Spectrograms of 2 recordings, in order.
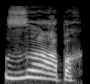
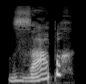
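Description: First: High, loud exasperated bark; barked roar. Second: Cool, puzzled query; raised-brow question. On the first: Vampire snaps back at the puzzled girl, high loud bark. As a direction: bellow the word back in alarm. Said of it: "рявкнул он". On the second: Heroine questions the frantic vampire, cool raised-brow query. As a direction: ask evenly with a mildly sceptical lift. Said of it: "вскинула я брови". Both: A narrator's reading.

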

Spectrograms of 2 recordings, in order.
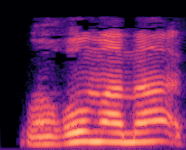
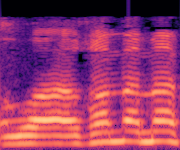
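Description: First: "وغمم" as wa-ghumama; rounded u-vowel on the ghayn of "وغمم"; ghayn with damma. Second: "وغمم" as wa-ghamama; ghayn with fatha. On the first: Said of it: "بضمها". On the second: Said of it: "بفتح الغين". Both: Shown as a demonstration.

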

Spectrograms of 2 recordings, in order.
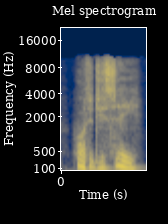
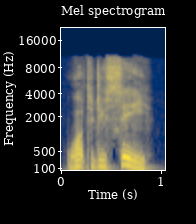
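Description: First: Soft, gently urgent question; hushed question. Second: Higher-pitched, urgent question; insistent repeated question. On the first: Drusha questioning the dying hunter, hushed. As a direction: ask the dying man softly. First asking of dying man. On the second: Drusha pressing the dying hunter, insistent. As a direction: press for an answer, pitch raised. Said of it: "Drusha repeated". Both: A narrator's reading.

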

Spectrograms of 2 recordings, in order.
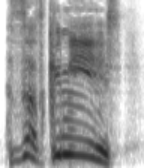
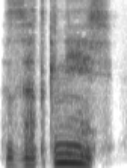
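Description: First: High, torn scream. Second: Choked cry through blood; through blood in throat. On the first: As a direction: scream it in pain. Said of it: "Крик вырвался из горла". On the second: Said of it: "Слова вырвались через кровь в горле". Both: Acted.

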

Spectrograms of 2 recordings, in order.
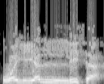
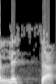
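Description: First: "اللثة" as al-litha, long l, single th; doubled lam, light tha. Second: "اللثة" as al-liththa, doubled th; mistaken doubled tha. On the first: Teacher modelling the word, "اللثة" with light th. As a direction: slowly hold the l of "اللثة", keep th short. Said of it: "اللام مشدد لكن الثاء". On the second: Teacher warning students, "اللثة" with heavy th. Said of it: "هذا خطأ". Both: Shown as a demonstration.

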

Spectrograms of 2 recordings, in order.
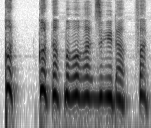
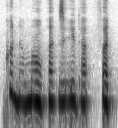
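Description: First: High, stammering, louder cry of Nam Mô A Di Đà Phật; desperate louder prayer. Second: High, trembling Buddhist chant; frightened prayer. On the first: Wife crying out her prayer in terror, stammering louder. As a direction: cry the prayer out, stuttering on con. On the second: Wife praying to the heavens after seeing the eye, frightened. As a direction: pray it shakily under her breath. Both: Acted. Terrified woman praying, bowing.

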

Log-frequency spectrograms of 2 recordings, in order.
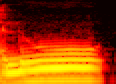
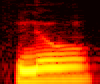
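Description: First: نو drawn out into a long noo; lengthened vowel. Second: نو said short, as a single-beat نُ; one beat only. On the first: Teacher showing the vowel overdone, long held syllable. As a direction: hold نو well past one beat. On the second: Teacher demonstrating the limit, short one-beat syllable. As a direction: keep نو to one brief count. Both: Shown as a demonstration. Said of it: "لو زودتها عن كده".

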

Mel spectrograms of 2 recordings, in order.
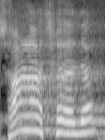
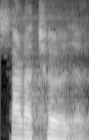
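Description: First: High rising disbelief at સાડા છ હજાર; shocked echo. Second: Said in the usual way. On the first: Retold or imitated. Husband echoing his wife's dress price in high disbelief. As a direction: repeat the price as if you can't believe it.

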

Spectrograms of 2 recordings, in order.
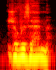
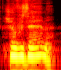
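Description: First: Understated disgust on the quoted words; disdainful quoting. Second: Raised, exasperated outburst; desperate exclamation. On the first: Young woman citing her suitor's tiresome declaration, with disgust. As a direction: quote his declaration back with restrained distaste. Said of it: "Un dégoût, une haine presque". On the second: Young woman throwing her suitor's declaration back, crying out desperately. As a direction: cry it out, higher and louder. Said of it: "s'écria-t-elle, en levant un regard désespéré". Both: A narrator's reading.

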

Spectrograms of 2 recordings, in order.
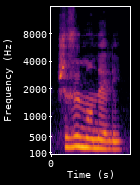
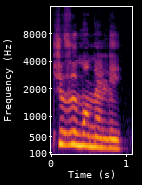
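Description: First: Urgent beg on "je veux m'en aller", moderately raised; pleading. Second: "Je veux m'en aller" cried louder and higher, stress on "Je"; crying out. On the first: Gervaise begs Bazouge, restrained plea. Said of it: "se mit à le supplier avec passion". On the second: Gervaise cries to Bazouge, loud insistent demand. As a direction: shout "Je" hard, fall at the end. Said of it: "criait toujours Gervaise". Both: Acted.

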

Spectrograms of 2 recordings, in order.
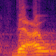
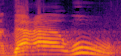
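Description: First: "دعوا" said short, ending in the diphthong aw; contracted form daʕaw. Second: "دعاوا" drawn out slowly with long vowels; original form daʕāwū. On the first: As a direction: say "دعوا" as two syllables, da-ʕaw, with no long vowels. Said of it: "فحذفت الواو وصارت". (نطق "دعوا" مختصرة بواو ساكنة بعد عين مفتوحة) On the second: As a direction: stretch "دعاوا" into da-ʕā-wū, sounding the final wū. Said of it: "هذا أصله". (نطق "دعاوا" ببطء على أصلها، بمدّ الألف والواو) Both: Shown as a demonstration.

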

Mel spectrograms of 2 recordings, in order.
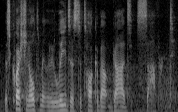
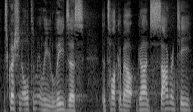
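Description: First: A dramatic whisper before the repeat. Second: Said in the usual way. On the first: Acted. Preacher hushing the congregation for emphasis, whispered. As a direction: whisper it, softer, for weight.

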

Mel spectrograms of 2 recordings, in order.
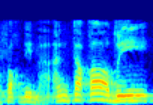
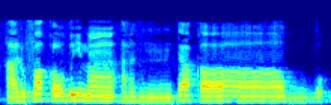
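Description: First: Slow verse ending قاضي in a long "ii"; drawn-out qaadii with the yaa sounded; stop on yaa. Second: Slow chanted verse, long held vowels; measured tajweed chant stopping on silent daad; sung, Quranic recitation. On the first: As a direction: say قاضي as qaadii, final vowel held. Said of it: "بعضهم يقف عليها بالياء". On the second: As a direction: chant it, stretching قاض to "qaaad" with a bare final d. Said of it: "مثل ما قال سحرة فرعون". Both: Shown as a demonstration.

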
